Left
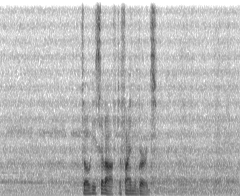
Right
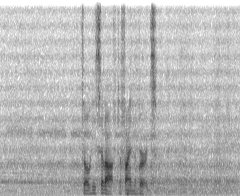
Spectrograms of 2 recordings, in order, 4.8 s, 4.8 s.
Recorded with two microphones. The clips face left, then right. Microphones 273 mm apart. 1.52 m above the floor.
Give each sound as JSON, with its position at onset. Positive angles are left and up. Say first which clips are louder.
{"t": 1.6, "sound": "a man speaking", "louder": "left 3 dB", "side_deg": 30}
